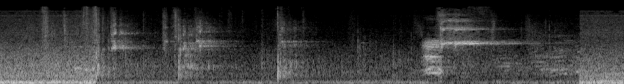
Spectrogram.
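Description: Tennis rally: a racquet strikes the ball several times, as sharp pocks a second or less apart, then a short, loud, high voice-like cry about four seconds in. Steady crowd-and-court noise fills the first second and returns near the end.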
